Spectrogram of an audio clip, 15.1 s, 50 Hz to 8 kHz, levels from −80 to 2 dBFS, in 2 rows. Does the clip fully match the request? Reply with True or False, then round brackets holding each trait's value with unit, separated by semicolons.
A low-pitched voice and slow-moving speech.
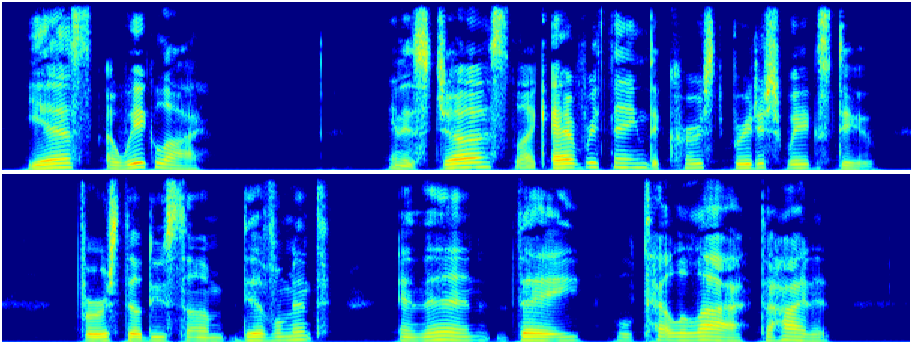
False (165 Hz; 110 wpm)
